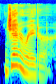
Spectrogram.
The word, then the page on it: generator: dʒénərèitər; ジェネレイタァ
